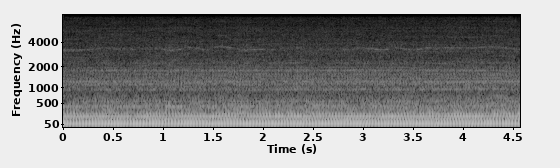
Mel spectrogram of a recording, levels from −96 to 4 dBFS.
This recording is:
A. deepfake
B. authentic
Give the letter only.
B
